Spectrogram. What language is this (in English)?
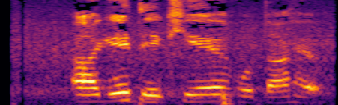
Urdu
